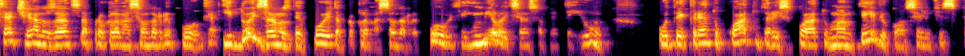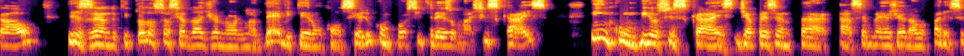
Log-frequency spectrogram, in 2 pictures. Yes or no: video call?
yes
